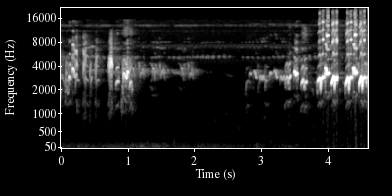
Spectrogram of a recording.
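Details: Sooty-headed bulbul singing energetically to overpower a rival: bursts of bubbly, warbled notes, a quiet gap in the middle, then loud, rapid chattering phrases at the end.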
